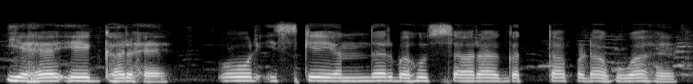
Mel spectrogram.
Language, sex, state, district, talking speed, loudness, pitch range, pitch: Hindi, male, Uttar Pradesh, Saharanpur, 110 wpm, -13 LUFS, 150-170 Hz, 160 Hz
